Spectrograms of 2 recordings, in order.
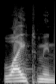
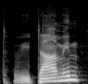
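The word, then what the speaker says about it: vitamin: multi वाइट मिन है इसकी जो करेक्ट प्रोनंसिएशन है वो विटामिन नहीं बल्कि वाइट मिन होगा इट्स वाइट मिन नॉट विटामिन और यह जो आप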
